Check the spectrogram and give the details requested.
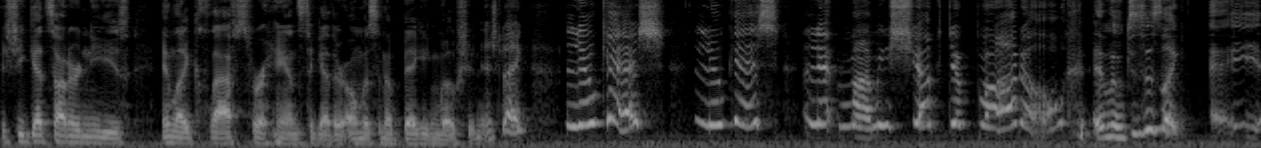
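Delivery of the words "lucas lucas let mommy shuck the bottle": put-on very high, drawn-out, slow baby voice. Retelling a woman pleading with a guy at a party, in a baby voice. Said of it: "do the baby voice".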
